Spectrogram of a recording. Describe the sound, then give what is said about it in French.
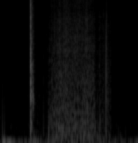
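A match is struck with a single sharp scrape and snap, followed by about a second of soft, rushing hiss as it flares and burns, with no talking. “Une allumette.”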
